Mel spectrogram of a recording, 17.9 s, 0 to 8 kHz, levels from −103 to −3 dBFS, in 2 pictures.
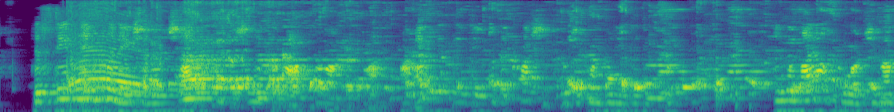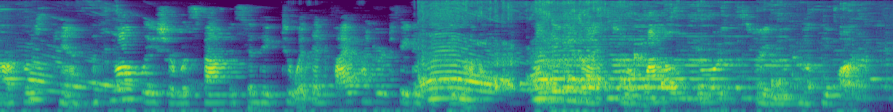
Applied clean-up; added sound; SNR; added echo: classical method WPE with log-MMSE.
